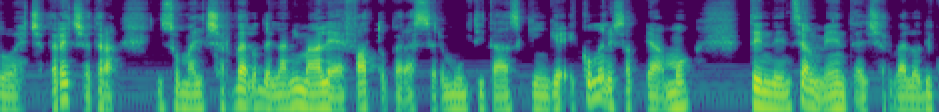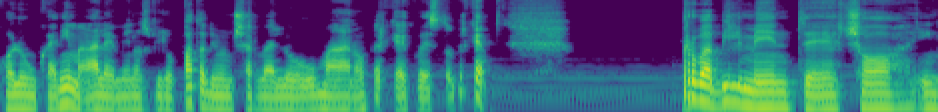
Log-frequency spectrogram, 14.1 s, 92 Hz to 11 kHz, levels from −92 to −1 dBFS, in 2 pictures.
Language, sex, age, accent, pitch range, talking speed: Italian, male, 20-39, native, 95-115 Hz, 145 wpm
